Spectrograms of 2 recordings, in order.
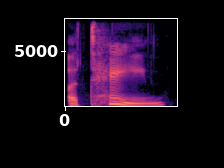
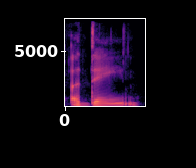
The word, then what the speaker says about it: attain: change to a d but the word attain the T has to be in the stressed syllable so I can't say aane it has to stay a t um and then the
